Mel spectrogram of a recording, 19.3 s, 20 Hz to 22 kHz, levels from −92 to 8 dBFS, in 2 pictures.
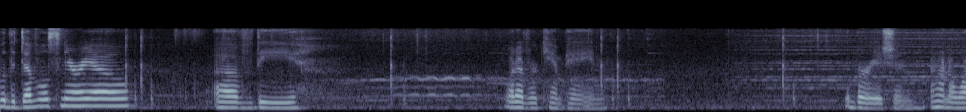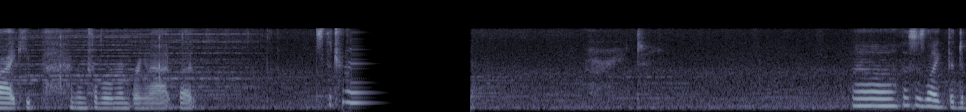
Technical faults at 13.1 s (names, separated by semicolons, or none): short concealed packet loss; long network dropout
